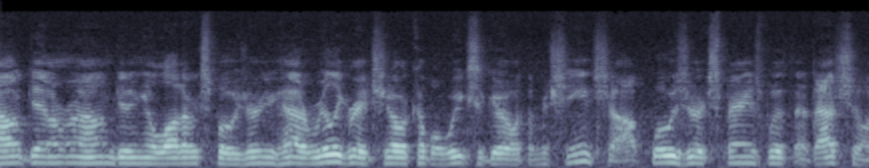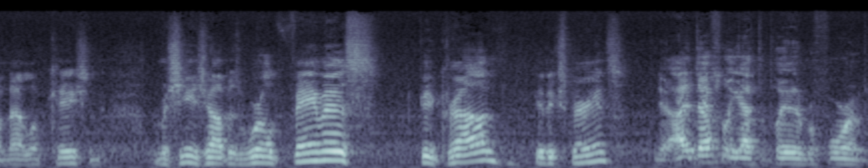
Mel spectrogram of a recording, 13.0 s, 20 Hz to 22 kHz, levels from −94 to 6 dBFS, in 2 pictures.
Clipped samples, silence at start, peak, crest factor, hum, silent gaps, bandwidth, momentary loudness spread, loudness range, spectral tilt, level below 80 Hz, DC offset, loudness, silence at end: under 0.1%; 0 s; -4 dBFS; 18 dB; none; none; 17 kHz; 10 LU; 4 LU; -5.5 dB/octave; -60 dBFS; under 0.1%; -22 LUFS; 0 s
